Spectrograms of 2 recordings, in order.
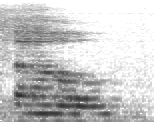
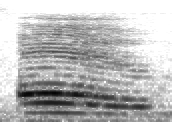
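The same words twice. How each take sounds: First: The vowel is rounded from the start. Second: The vowel starts from a neutral schwa sound. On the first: "whereas in American English, we round this out. It becomes more of oh" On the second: "in British English, they use the schwa. So it's oh"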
